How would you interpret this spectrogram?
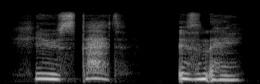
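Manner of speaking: a hint of the dazed girl asking about Hugh; dull voice. A narrator's reading. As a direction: say it numbly, lightly voiced girl. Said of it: "she said in a dull voice".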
